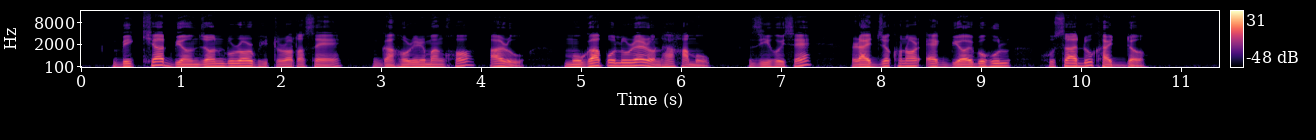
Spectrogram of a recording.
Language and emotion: Assamese, neutral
